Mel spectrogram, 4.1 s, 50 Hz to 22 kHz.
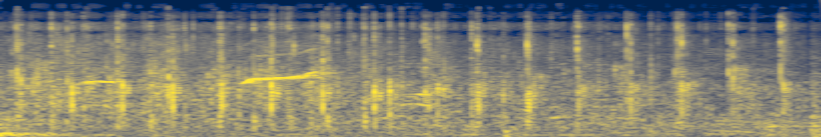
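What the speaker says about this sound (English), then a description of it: "round of applause for putting this together" An audience claps for the 2025 middle school Science Bowl event. The applause is dense and crackling, with distinct individual claps over a steady crowd wash, moderately loud, and a few voices murmur underneath.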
